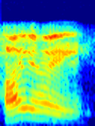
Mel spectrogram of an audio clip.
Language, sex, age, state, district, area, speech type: Odia, male, 45-60, Odisha, Nabarangpur, rural, conversation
